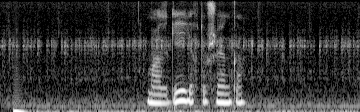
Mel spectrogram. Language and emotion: Russian, sad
